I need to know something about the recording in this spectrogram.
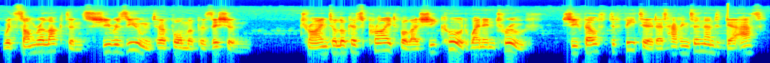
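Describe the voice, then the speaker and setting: A man's voice: on the high side, animated, a little slow, dull audio. A man reading scripted fantasy fiction aloud as the narrator of a story.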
